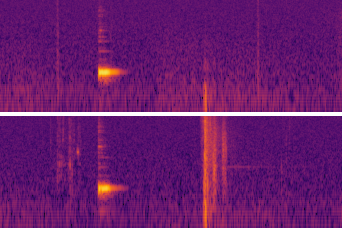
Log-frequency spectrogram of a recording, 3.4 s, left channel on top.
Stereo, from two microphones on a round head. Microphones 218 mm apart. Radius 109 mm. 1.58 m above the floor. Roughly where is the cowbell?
Right.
